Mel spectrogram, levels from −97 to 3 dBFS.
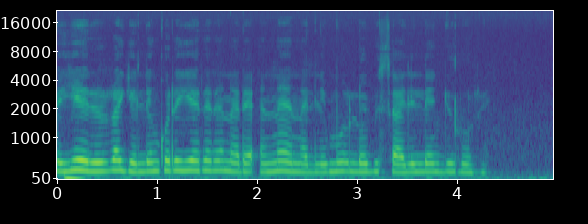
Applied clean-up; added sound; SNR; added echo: none; none; none; none.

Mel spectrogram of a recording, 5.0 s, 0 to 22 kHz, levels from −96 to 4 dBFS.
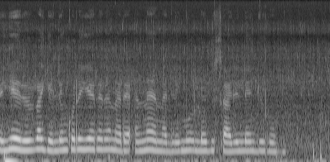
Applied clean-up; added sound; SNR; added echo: none; Stream; 18 dB; none.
